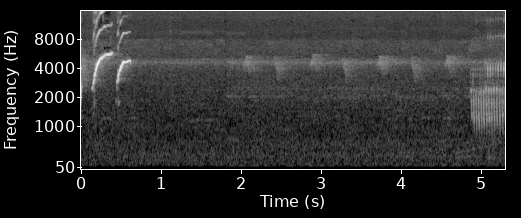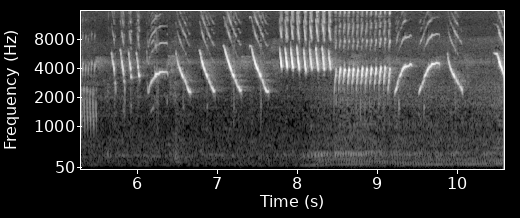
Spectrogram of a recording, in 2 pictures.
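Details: Young canary practising: scattered soft high notes over a quiet stretch, a brief harsh buzz, then livelier song of falling whistles, dense rapid trills and curved whistled phrases.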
